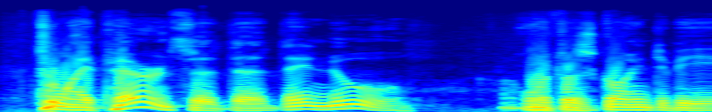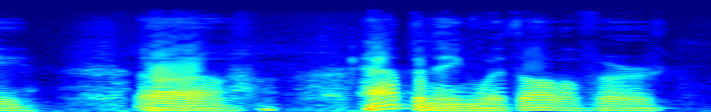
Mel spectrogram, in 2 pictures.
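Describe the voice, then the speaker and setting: A man with a very deep, low pitch and an American accent, fairly slow with lively intonation and long, frequent pauses, amid noticeable background noise. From US Midwest, Milwaukee, Wisconsin. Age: 80s+. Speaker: war veteran. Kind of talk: oral history interview. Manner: halting, many fillers.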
